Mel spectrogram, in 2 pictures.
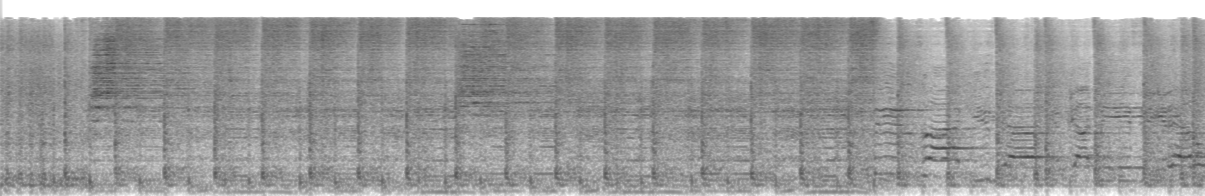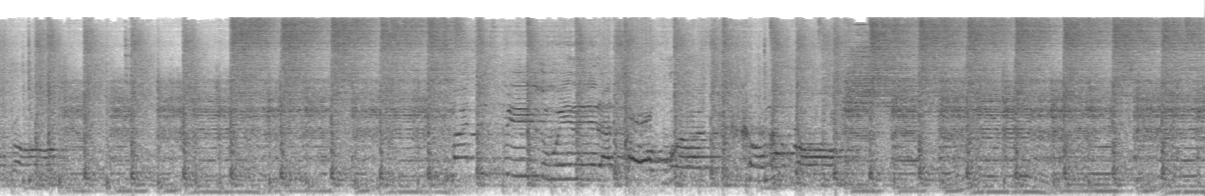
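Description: A rock beat played on a full drum kit, with bass drum and snare, along with a backing track that has a steady bass line. Melodic parts come in over it from about nine seconds in.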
